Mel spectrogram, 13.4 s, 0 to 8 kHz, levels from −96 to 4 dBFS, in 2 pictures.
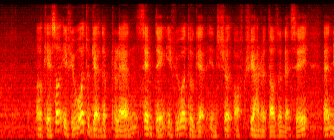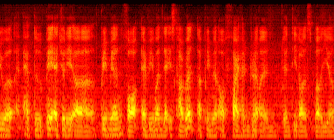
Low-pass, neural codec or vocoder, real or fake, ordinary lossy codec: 7.2 kHz; vocoder, 24 kHz, 100 mel bands, Vocos; fake; none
